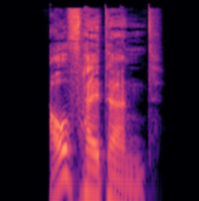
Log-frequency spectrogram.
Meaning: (verb) present participle of aufheitern; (adjective) 1. cheering, encouraging 2. brightening, clearing (of weather)
- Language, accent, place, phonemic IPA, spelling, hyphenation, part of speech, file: German, Germany, Berlin, /ˈaʊ̯fˌhaɪ̯tɐnt/, aufheiternd, auf‧hei‧ternd, verb / adjective, De-aufheiternd.ogg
